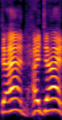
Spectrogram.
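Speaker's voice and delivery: high, loud shouting. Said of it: "wind down the window and yell out".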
